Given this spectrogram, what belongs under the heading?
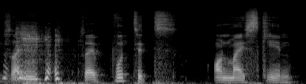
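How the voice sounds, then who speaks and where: A young man from Congo, a student guest on a talk show, tells anecdotes in a casual, playful, joking way. His voice is fairly low and darkish, slow, with huge swings in pitch, and background noise is clearly audible.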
